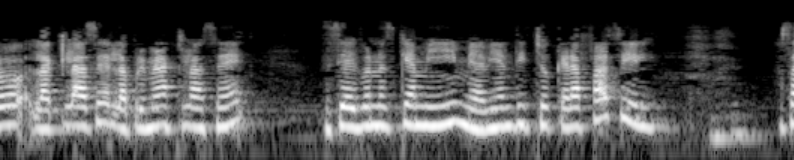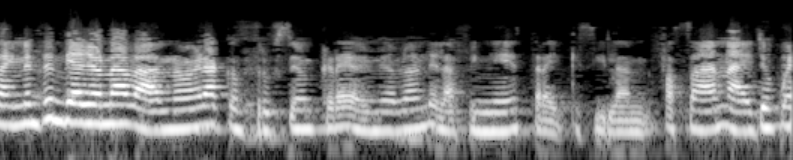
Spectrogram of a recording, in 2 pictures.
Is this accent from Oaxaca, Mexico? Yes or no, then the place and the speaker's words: no; Puebla, Mexico; porque pues yo también soy de Puebla y vivo acá con mis papás, ¿no?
